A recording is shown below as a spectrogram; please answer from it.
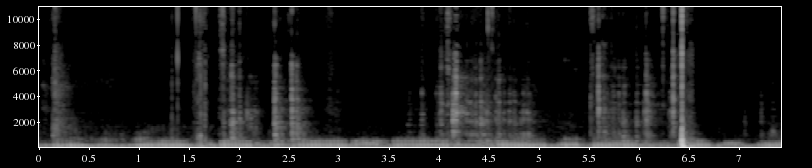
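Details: Female house cat giving a very loud, deep purr in a small room, the low rhythmic rumble rising and falling with each breath, broken by scattered clicks, rustles and one sharp knock.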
